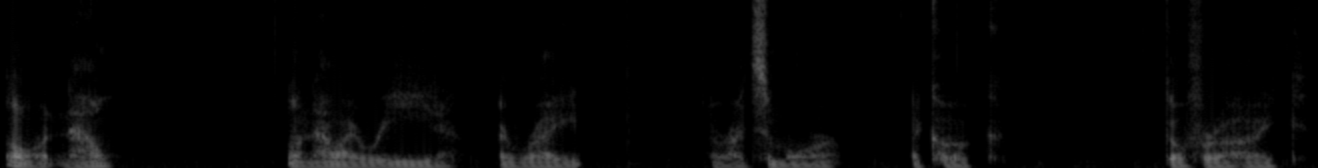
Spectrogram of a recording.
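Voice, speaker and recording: A man playing a solitary, kindly cabin dweller and former medic in an intimate audio roleplay, speaking haltingly with dry teasing and reassurance. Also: on the low side, level tone, darkish tone, slightly rough, no echo. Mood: wry, relaxed. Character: gruff-kind solitary cabin-dwelling former EMT, awkward, teasing, protective.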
